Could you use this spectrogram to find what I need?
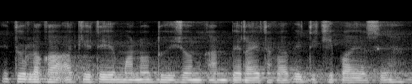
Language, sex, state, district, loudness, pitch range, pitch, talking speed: Nagamese, male, Nagaland, Dimapur, -16 LUFS, 105-115 Hz, 105 Hz, 190 wpm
